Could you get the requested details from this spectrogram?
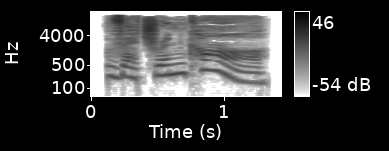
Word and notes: veteran car: British English

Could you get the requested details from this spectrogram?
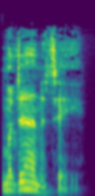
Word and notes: modernity: British English

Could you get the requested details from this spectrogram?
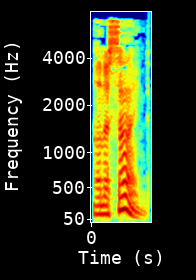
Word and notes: unassigned: British English

